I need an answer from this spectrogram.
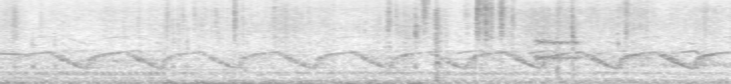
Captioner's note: siren wailing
